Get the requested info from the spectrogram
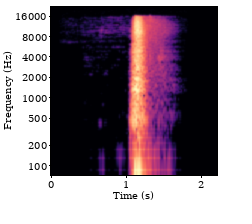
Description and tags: Dousing the match.
match, doused, light, matches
